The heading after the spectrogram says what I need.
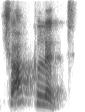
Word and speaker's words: chocolate: spelling confuses you but when you listen to the pronunciation chocolate choc Ock lit it there are only two vowel sounds and the stress is on the first chocolate goes in the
